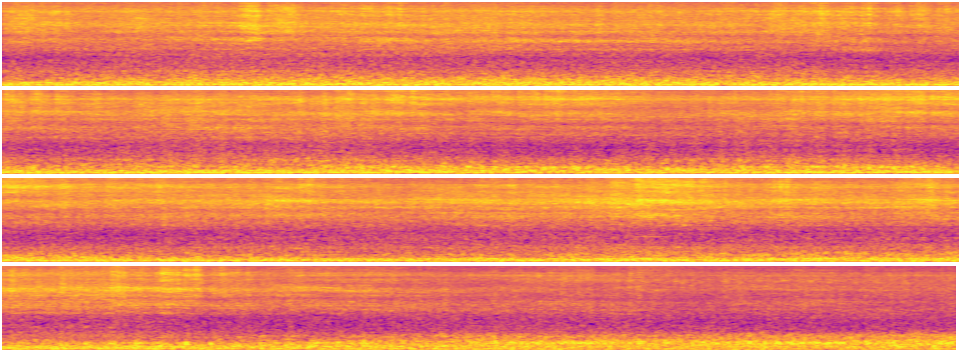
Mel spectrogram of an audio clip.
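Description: CSX freight train of covered hoppers and tank cars rolling past close to the track: a steady, loud rumble of steel wheels on rail.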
